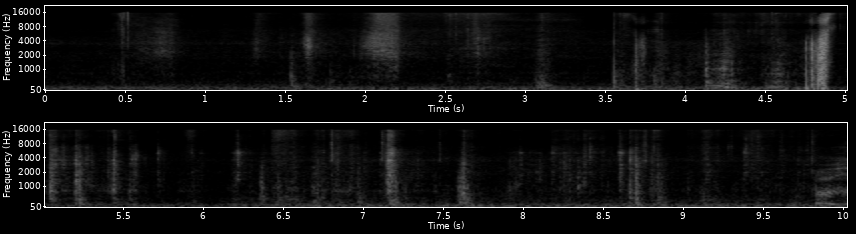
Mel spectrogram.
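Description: Small clicks and knocks of a screw, washers and spacer against a mud flap as it is held to the fender liner and the screw hand-started, with one louder knock about five seconds in. A steady low hum runs underneath.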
